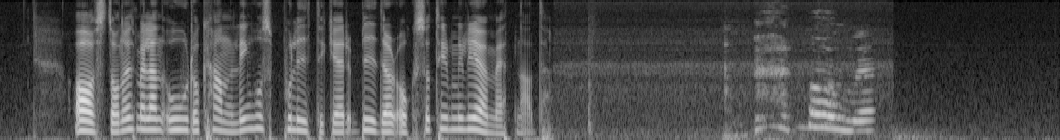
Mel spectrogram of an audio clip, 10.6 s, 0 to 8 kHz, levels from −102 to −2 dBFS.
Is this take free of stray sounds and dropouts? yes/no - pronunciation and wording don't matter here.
no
